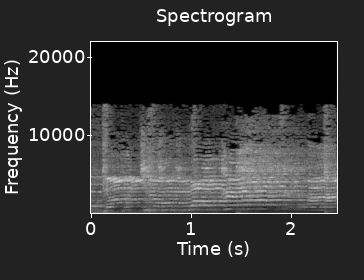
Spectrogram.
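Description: Loud music with a woman singing, her voice gliding between notes over a steady bass line.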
